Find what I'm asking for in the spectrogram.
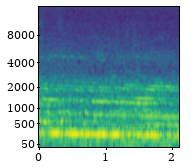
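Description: An air raid siren wails in Kharkiv's Saltivka district on 7 February 2024, a sustained steady tone heard from a distance indoors, droning on without pause and with no talk.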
